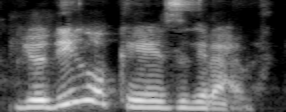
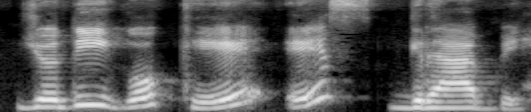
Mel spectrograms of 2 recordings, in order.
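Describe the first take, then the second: First: Said in the usual way. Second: Slow, word by word for the class; slow emphatic. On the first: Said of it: "teacher repeats the rule". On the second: Shown as a demonstration. Teacher to her class, giving the rule slowly and deliberately. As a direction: spell out the rule slowly to the pupils. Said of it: "teacher stressing the rule".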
